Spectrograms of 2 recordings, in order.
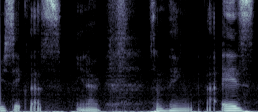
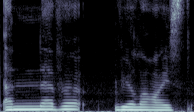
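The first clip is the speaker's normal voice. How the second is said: usual speaking voice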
